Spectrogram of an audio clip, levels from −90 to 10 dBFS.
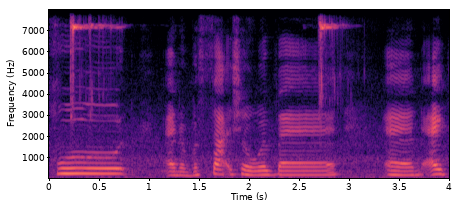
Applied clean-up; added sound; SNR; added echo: none; Chink, clink; 11 dB; none.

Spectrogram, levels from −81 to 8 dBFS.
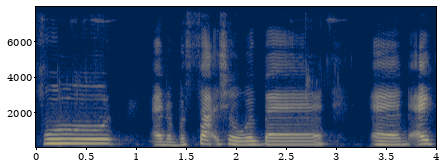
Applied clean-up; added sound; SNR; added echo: neural separator model SepFormer DNS4.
